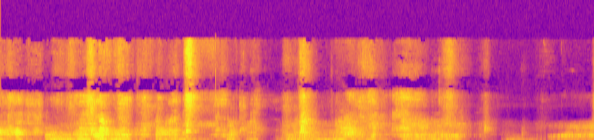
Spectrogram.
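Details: Puppies playing, giving low rumbling growls with a few higher whining notes, the growls rising and falling in uneven bursts with short breaks, over a steady background hiss.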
